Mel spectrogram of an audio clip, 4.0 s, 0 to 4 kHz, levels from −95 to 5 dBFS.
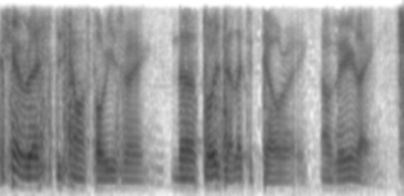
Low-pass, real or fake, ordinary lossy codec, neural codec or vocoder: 3.6 kHz; real; AAC, 24 kbps; none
